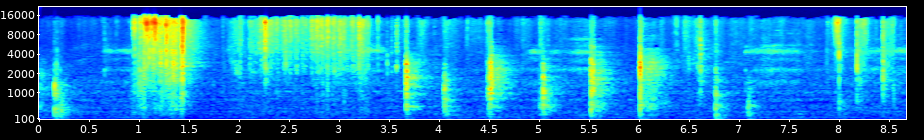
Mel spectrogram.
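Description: A tarot deck shuffled by hand. There is a brief rush of sliding cards about a second in, then a string of sharp taps every half second or so as packets of cards are dropped and squared against the deck.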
